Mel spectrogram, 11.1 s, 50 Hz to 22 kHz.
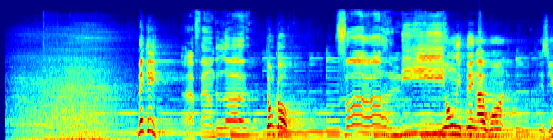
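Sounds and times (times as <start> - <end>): steady rumbling background noise: 0.1 - 3.7.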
